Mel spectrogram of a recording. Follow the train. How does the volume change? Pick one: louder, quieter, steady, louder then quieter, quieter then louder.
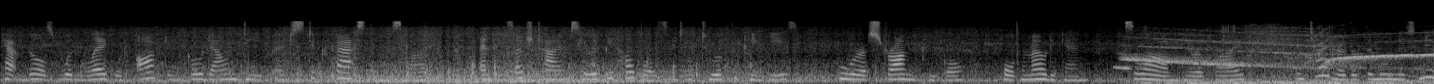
louder then quieter.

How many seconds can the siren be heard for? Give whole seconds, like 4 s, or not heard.
3 s.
